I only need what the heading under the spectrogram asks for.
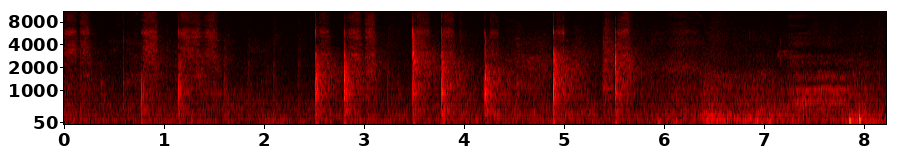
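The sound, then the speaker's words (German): Writing on a board during a lecture: many sharp, scratchy strokes and taps in an uneven rhythm, heard alone without talk. “Na, ich schreibe es nochmal hin.”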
